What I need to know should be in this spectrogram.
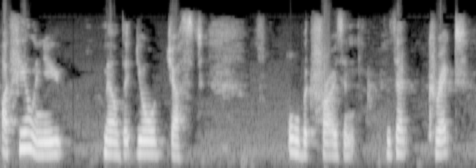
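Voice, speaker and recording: A woman's voice: lowish voice, fairly even intonation, takes it slowly. A woman with an Australian accent conducting a broadcast news interview in an earnest, probing, emotive way. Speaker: television journalist interviewing. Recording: dull, band-limited broadcast audio.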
